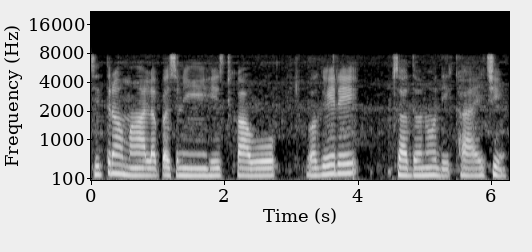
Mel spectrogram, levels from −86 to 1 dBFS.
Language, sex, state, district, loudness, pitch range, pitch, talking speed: Gujarati, female, Gujarat, Valsad, -15 LUFS, 165-195 Hz, 170 Hz, 75 wpm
